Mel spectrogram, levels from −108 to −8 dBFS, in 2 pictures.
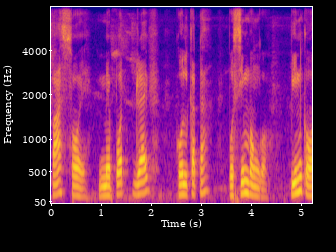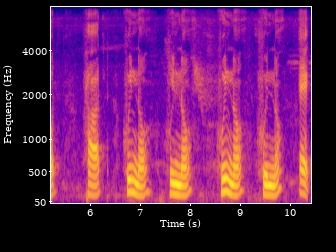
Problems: constant background noise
